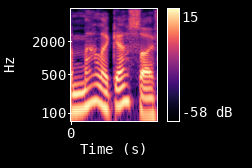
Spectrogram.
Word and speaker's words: Malagasy: And Madagascar's shock 2-0 win against Nigeria means that the Malagasy, for that is how you say it, thank you, Manny, playing in their first ever AFCON are through to the last 16.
